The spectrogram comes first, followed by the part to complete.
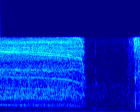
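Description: Cordless drill running steadily under load into a wooden deck rail, its whine sagging slightly in pitch just before it stops about a second in.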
